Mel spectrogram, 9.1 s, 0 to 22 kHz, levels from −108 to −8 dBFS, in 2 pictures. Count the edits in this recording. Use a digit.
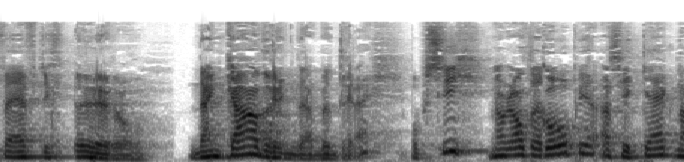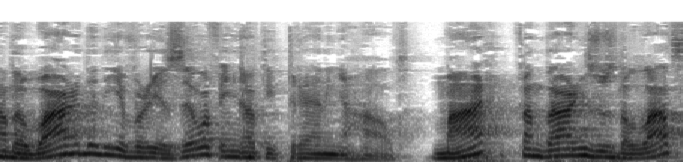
2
